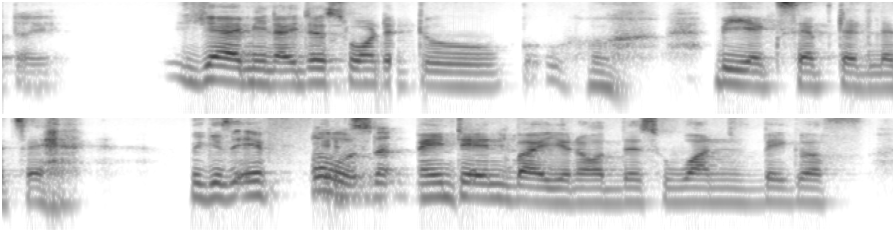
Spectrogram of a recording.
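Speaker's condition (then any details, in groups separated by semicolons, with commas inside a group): No condition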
